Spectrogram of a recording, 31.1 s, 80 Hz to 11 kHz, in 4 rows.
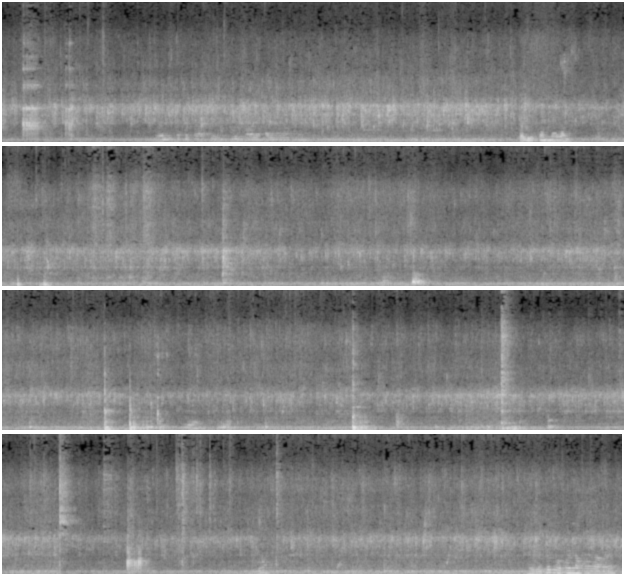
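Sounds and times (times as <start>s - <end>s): food deep-frying in oil: 0.0s - 31.0s
utensils knocking against pan: 24.9s - 25.2s.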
